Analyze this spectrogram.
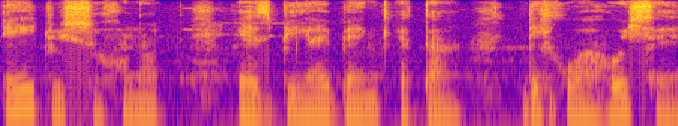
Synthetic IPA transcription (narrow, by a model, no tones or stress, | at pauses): ejdɹusːɔxʰɔnɔtɛsbiajbɛŋkɛtadekʰuwaɦojsɛ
